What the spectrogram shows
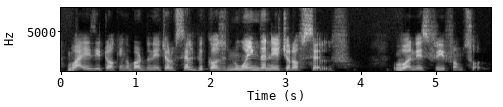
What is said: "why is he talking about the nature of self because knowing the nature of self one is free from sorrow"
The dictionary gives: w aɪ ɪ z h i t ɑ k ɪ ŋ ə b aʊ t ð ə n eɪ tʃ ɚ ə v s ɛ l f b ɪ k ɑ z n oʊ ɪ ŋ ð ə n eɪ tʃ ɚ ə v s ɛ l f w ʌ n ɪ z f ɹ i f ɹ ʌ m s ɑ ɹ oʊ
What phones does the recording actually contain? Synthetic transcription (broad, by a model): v aɪ ɪ z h i t ɑ k ɪ ŋ ə b aʊ t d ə n eɪ tʃ ɚ ə v s ɛ l f b ɪ k ɑ z n oʊ ɪ ŋ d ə n eɪ tʃ ɚ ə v s ɛ l f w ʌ n ɪ z f ɹ i f ɹ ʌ m s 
